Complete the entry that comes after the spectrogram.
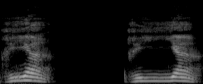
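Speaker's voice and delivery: "Rien" with a Y glide into the nasal vowel; French "Rien", glide sounded clearly; glide before nasal. Shown as a demonstration. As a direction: say "rien" as "ree-yan", no final N. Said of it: "extra sound in these right before the nasal".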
